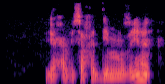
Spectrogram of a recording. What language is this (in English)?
Kabyle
